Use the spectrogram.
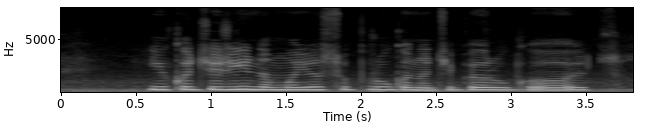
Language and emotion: Russian, sad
